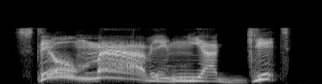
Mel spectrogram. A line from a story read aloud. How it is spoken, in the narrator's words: Urgulk snarled, his dark mood returning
